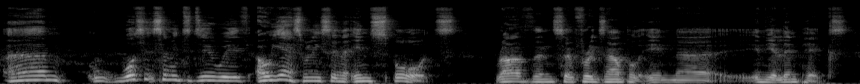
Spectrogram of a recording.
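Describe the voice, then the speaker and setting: A man's voice: mid-range voice, a little slow. A man co-hosting a podcast, joking and bantering in casual conversation. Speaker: podcast co-host.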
